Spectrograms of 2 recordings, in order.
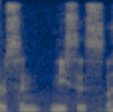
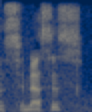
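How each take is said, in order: First: Sinensis with a long "ee", drawn out slowly; alternative pronunciation attempt. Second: Sinensis with a short "eh" in the middle; first pronunciation attempt. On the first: Vlogger unsure of the plant name, slow alternative pronunciation attempt. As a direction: say "sinensis" slowly as sin-NEE-siss. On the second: Vlogger trying out a tea plant's scientific name, first pronunciation attempt. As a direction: say "sinensis" as sih-NESS-iss. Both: Shown as a demonstration. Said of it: "not sure how, how to properly say it".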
